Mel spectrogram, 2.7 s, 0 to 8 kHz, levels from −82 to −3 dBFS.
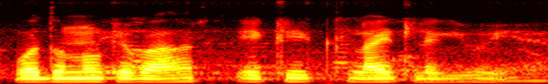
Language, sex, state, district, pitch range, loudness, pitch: Hindi, male, Arunachal Pradesh, Lower Dibang Valley, 105-110 Hz, -17 LUFS, 110 Hz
